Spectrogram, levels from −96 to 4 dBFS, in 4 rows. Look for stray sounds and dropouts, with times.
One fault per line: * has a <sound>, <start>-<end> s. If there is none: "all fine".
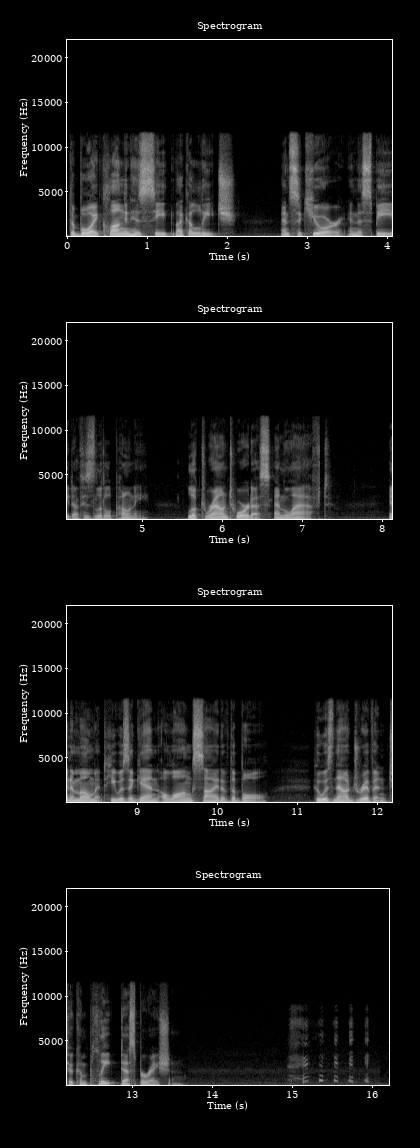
* has a laugh, 14.9-16.0 s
